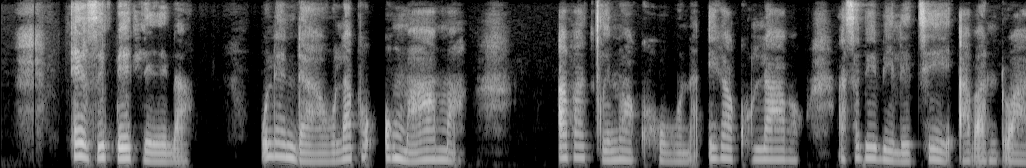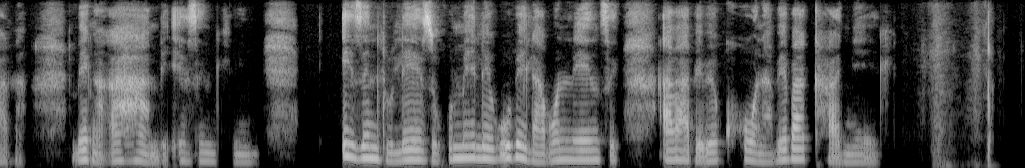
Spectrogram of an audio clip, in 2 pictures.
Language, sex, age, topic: North Ndebele, male, 25-35, health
